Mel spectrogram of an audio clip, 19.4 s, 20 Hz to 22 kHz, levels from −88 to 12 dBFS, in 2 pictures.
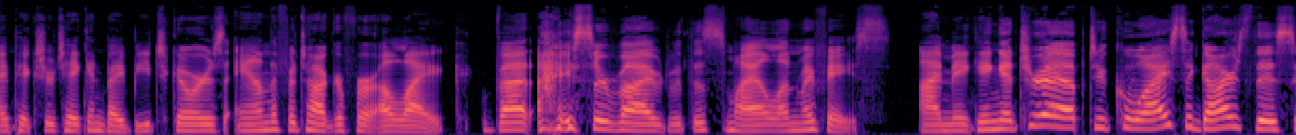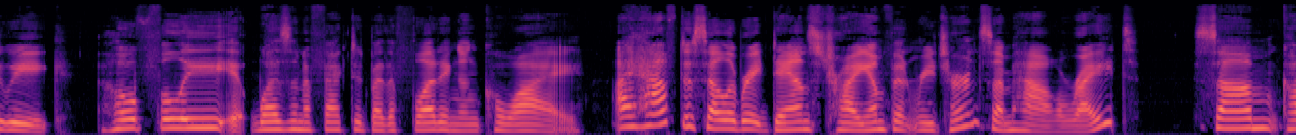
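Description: Nothing here calls for comment, since no technical faults turn up anywhere in this speech recording.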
